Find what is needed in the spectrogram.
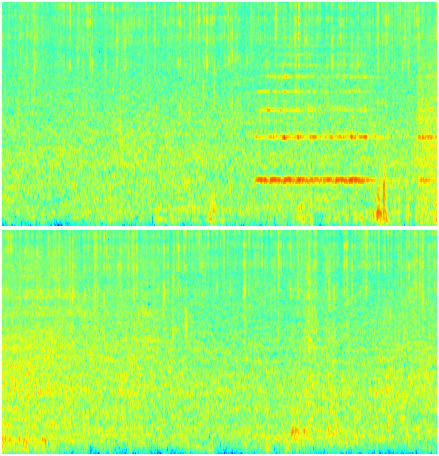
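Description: A vehicle horn sounds one steady blast of about two seconds, a little after three seconds in, over a steady hiss of rain.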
